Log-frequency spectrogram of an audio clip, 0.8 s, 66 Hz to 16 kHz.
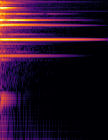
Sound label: Dinr Bell, Alesis D4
